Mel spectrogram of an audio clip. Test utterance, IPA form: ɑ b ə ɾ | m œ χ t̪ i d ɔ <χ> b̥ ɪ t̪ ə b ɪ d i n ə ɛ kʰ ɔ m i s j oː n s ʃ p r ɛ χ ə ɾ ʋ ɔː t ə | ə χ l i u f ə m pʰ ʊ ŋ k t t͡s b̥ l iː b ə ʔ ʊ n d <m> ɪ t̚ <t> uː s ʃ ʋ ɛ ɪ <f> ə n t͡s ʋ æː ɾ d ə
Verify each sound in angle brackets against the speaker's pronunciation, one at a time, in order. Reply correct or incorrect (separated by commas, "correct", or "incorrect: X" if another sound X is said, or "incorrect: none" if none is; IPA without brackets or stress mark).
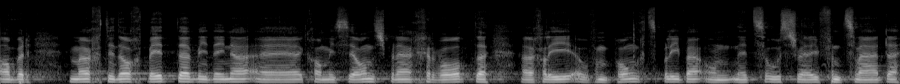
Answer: correct, incorrect: n, incorrect: t͡s, correct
